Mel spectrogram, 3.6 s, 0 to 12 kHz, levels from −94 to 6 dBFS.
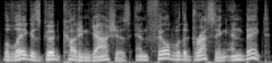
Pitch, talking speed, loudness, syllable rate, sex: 135 Hz, 230 wpm, -19 LUFS, 5.2 syllables/s, male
